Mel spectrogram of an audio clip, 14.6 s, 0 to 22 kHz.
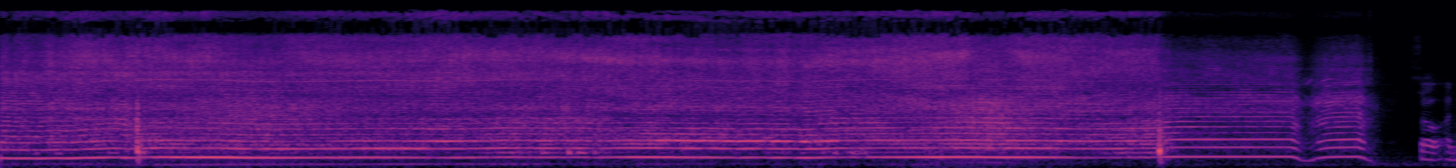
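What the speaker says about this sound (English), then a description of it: "So I'm just using some very coarse sandpaper on this 5-inch disc sander." A 5-inch disc sander with very coarse sandpaper smooths a blob of epoxy on a wooden dragon boat steering arm, giving a loud, close, continuous motor whine that briefly dips and then winds down near the end.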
